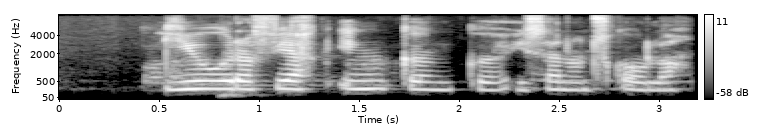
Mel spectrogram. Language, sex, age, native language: Icelandic, female, 11, Icelandic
